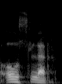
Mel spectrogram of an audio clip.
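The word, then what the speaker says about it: hostler: ये ई नहीं मिला, अब इसका प्रोनाउंसिएशन होगा ओसलर। तो ओसलर किस जो है आप इसको जो है इसका जो प्रोनाउंसिएशन हो रहा है ये आप ओ से कर रहे हैं।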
